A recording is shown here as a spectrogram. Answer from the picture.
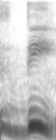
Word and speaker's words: the: मैं यहाँ पे पर्टिकुलर जू की बात कर रही हूँ इसलिए मैंने यहाँ पे दी यूज़ किया है, राइट. और इट is pronounced as दी, नॉट द.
